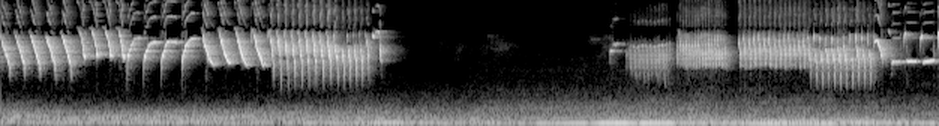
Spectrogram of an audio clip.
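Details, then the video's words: Domestic canary with an ornate song used to tutor young birds: about five seconds of rapid descending chirps and buzzy trills, a quiet gap of roughly three seconds, then renewed trilling and a sustained whistle. "Cengkoknya MEWAH, Efektif buat Masteran kenari paud dan pancingan kenari biar gacor"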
